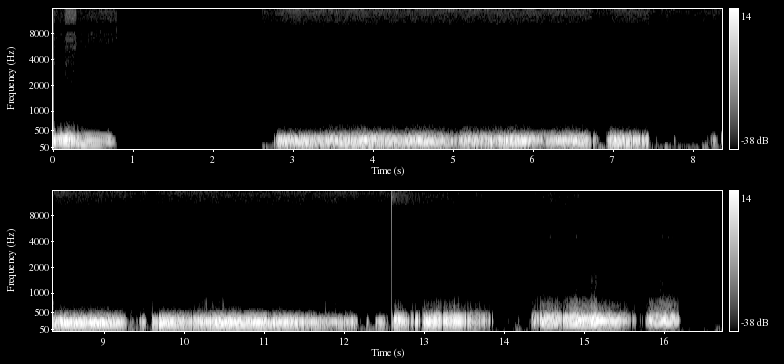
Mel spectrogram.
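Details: Girl, hungry: long, low, gurgling rumbles in several bursts of loud stomach growling. Stomach growling (borborygmi).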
